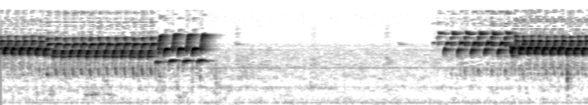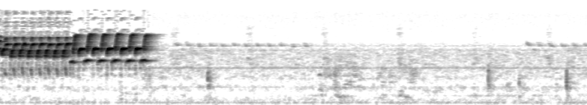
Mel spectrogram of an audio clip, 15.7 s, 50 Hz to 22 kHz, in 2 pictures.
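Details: A classic-style goldfinch × canary hybrid, recorded in 2020, sings two long phrases of about four seconds each, made of fast ringing trills that shift between pitches, separated by a quiet interval with a few faint ticks.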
